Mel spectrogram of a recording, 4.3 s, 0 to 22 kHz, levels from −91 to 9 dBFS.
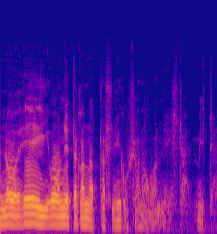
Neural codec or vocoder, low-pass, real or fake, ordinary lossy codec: vocoder, 44.1 kHz, 128 mel bands, Pupu-Vocoder; 19.8 kHz; fake; none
